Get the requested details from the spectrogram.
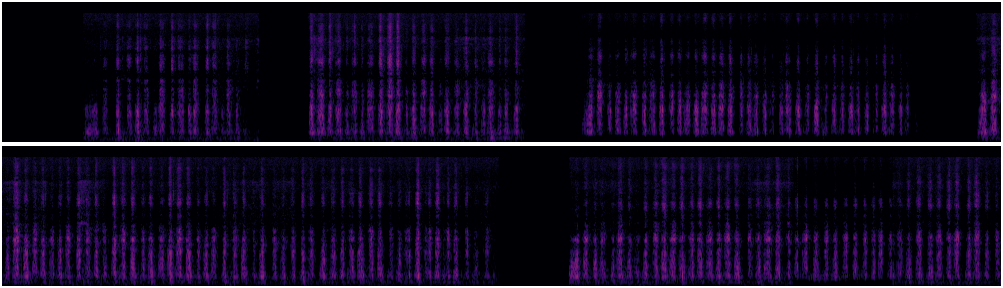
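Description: A fingernail scratches rapidly at a scratch card, in bursts with short pauses.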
